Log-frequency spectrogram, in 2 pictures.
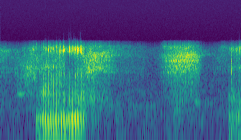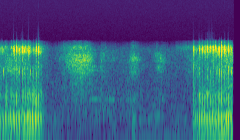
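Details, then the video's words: A sleeping Boxer named Apollo snores as it dreams. Deep, rough snores come roughly every two seconds, alternating loud and softer breaths in a steady rhythm, ending on one strong snore. "Apollo Boxer Dog Snoring"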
